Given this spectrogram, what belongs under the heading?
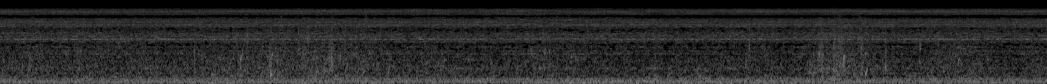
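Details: Dental ultrasonic scaling: steady high-pitched whine with hissing water spray and suction gurgle, removing tartar during a dental cleaning.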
